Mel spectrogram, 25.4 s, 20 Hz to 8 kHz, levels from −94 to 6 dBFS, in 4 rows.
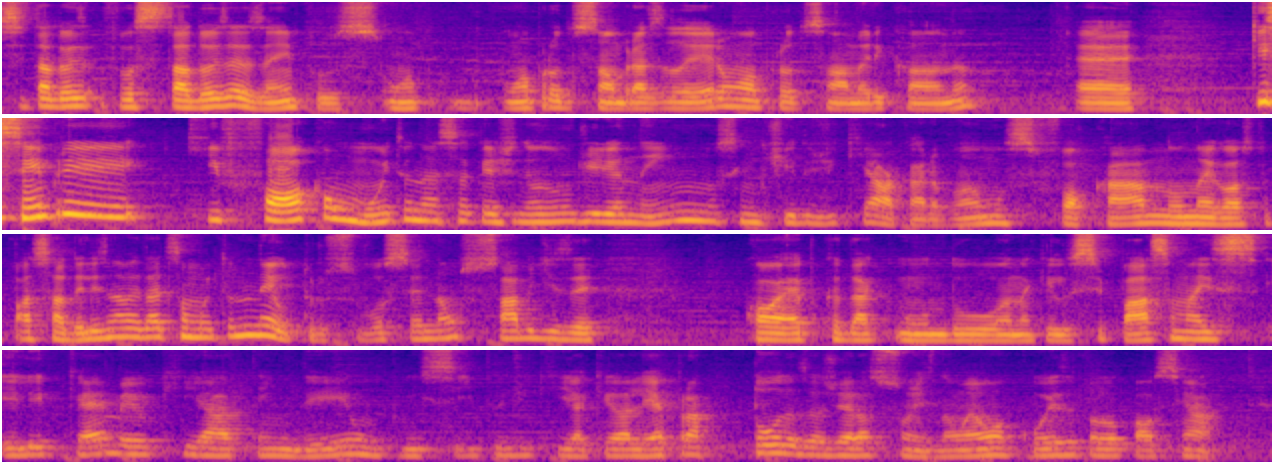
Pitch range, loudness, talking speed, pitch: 125-160 Hz, -17 LUFS, 190 wpm, 140 Hz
